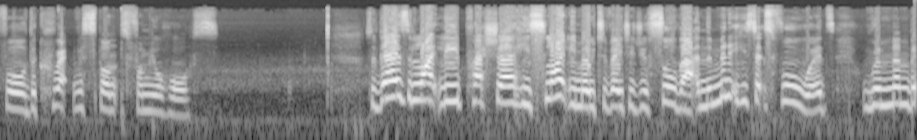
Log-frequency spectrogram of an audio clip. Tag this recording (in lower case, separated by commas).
horse neighing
